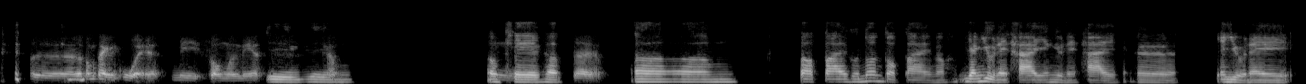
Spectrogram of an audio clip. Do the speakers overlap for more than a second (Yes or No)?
No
